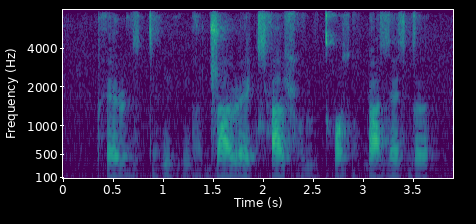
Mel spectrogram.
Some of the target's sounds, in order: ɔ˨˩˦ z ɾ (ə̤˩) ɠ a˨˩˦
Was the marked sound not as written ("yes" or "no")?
yes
